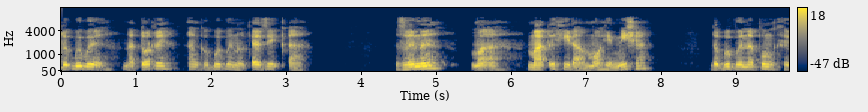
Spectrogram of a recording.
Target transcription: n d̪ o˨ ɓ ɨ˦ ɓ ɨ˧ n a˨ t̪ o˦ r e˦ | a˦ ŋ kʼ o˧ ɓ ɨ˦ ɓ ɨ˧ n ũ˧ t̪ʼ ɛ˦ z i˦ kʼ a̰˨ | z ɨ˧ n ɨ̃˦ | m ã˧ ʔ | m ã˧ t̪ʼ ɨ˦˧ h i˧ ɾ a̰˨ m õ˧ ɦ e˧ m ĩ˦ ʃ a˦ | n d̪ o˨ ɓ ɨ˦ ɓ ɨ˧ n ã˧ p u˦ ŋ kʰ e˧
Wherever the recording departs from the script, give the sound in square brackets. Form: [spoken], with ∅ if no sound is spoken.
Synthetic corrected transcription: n d̪ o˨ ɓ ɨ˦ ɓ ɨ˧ n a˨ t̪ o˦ r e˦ | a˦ ŋ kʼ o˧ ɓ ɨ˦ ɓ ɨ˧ n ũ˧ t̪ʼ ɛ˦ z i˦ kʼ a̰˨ | z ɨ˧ n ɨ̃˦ | m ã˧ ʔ | m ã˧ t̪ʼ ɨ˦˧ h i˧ ɾ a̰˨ m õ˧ ɦ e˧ m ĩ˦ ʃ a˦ | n d̪ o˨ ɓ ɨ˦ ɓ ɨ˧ n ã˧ p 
